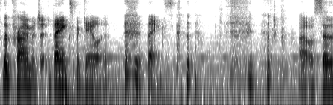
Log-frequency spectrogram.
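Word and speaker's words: ThePrimeagen: It's pronounced the Primogen.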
